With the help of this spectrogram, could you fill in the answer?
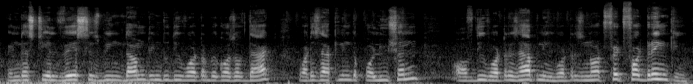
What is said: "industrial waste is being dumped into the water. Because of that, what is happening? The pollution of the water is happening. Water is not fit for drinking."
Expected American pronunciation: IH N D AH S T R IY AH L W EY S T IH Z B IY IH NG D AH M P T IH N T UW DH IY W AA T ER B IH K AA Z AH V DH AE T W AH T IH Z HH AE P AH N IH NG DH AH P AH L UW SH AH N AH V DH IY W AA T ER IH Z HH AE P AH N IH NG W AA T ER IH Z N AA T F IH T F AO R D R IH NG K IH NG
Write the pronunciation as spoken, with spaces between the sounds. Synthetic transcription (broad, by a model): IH N D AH S T R IY AH L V EY S IH Z B IY IH NG D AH M T IH N T UW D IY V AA T ER B IH K AA Z AH V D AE T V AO T IH Z HH AE P AH N IH NG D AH P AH L UW SH AH N AH V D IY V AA T ER IH Z HH AE P AH N IH NG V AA T ER IH Z N AA T F IH T F AO R D R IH NG K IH NG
